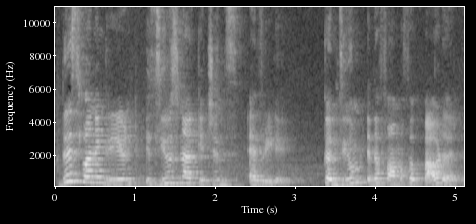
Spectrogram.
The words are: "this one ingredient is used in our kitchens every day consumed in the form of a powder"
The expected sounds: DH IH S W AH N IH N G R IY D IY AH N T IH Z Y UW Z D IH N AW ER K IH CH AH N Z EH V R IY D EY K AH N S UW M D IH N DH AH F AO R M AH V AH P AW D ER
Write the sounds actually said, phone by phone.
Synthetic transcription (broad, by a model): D IH S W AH N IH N G R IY D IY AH N T IH Z Y UW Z IH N AW ER K IH CH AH N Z EH V R IY D EY K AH N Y UW M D IH N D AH F AO R M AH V AH P AW D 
